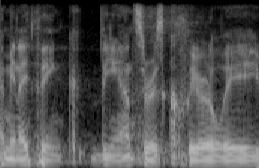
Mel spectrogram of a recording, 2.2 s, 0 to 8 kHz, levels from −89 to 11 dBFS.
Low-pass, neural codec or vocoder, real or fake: 7.2 kHz; none; real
